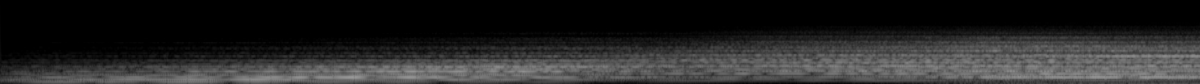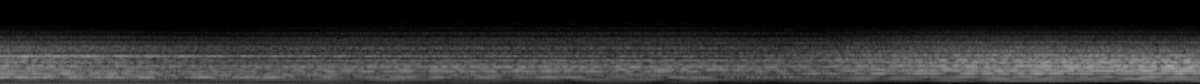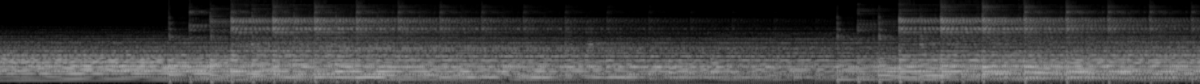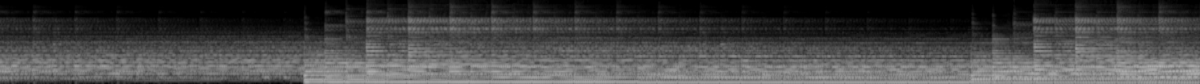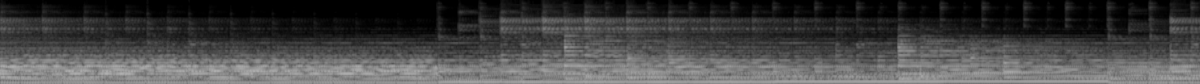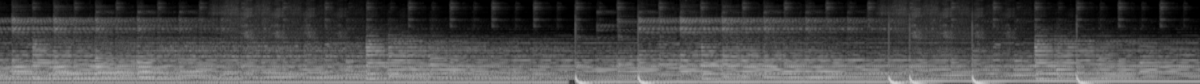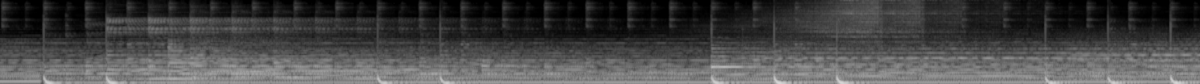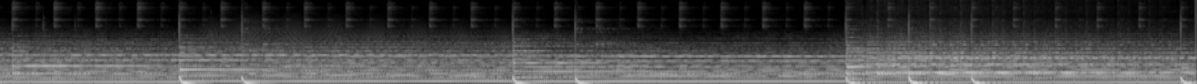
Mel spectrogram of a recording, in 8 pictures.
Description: Транс музыка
